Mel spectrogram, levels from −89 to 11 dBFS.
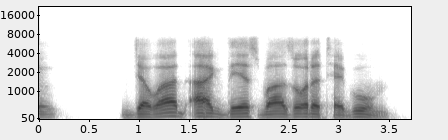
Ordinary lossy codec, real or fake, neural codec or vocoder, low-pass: Opus, 24 kbps; fake; codec, 16 kHz, about 1 kbps, DyCAST, with the encoder's durations; 7.2 kHz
